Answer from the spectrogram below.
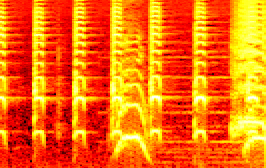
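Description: A swan calls in a run of about seven loud, nasal honks, each short and brassy, the last few drawn out and slightly rougher, with no voices.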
